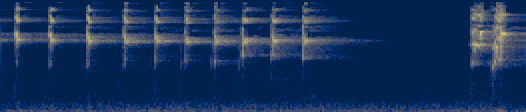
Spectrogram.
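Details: Lovebird giving a quick series of about nine thin, high-pitched chirps at an even pace, a short pause, then a harsh doubled squeak.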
